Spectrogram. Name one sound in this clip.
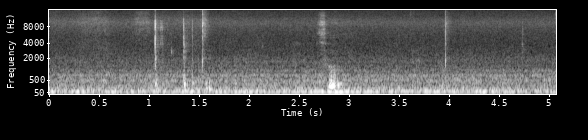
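Soft cloth rustles and taps close by as it is handled.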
